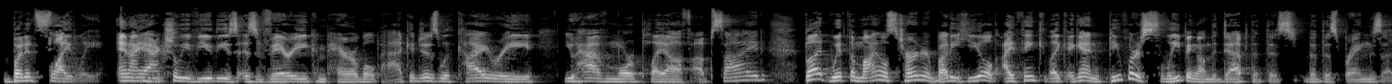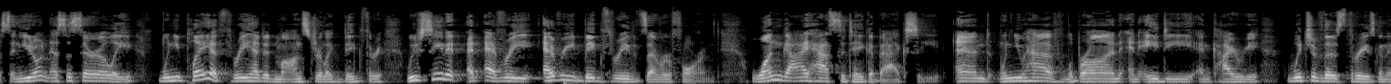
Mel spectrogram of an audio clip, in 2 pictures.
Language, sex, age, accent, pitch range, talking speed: English, male, 30-49, American, 120-150 Hz, 190 wpm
